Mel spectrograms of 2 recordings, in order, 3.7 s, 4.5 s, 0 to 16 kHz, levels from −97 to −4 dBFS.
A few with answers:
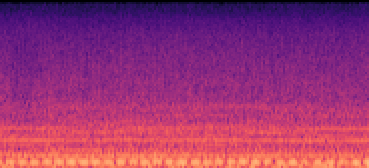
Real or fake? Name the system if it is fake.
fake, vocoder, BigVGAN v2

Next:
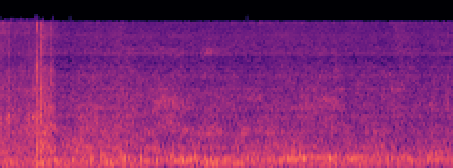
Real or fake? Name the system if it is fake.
fake, codec, SNAC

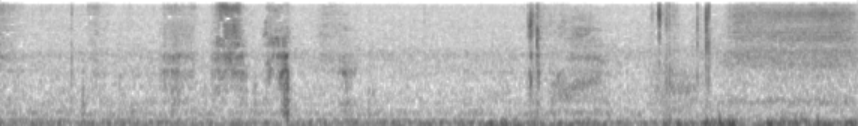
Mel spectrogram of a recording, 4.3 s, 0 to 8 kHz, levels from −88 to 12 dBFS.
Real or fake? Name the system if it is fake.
real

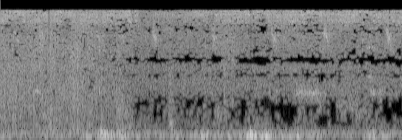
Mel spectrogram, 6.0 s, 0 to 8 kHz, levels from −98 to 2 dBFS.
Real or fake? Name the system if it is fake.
real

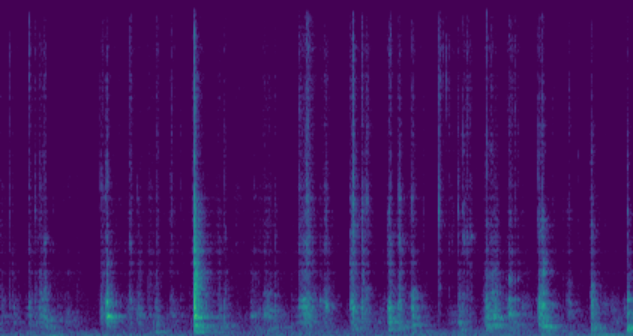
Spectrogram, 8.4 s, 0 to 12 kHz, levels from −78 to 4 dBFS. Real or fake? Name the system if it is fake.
fake, autoencoder, DAC-VAE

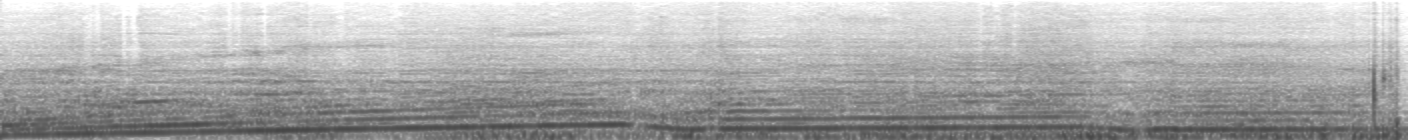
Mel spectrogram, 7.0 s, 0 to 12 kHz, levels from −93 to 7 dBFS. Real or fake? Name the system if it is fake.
fake, codec, SNAC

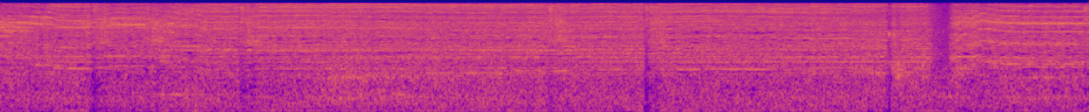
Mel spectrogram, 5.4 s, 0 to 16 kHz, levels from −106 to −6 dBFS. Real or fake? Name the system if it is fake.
real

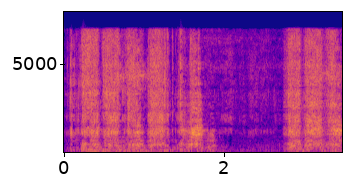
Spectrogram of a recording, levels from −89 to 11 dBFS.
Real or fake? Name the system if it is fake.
fake, vocoder, BigVGAN v2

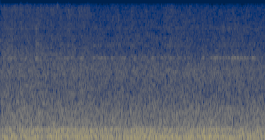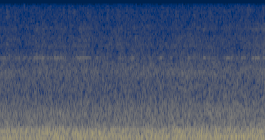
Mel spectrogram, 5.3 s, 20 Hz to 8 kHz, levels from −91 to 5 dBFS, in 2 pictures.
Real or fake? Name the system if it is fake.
real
